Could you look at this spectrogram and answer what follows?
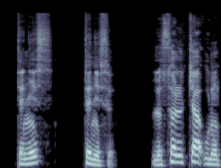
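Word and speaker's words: テニス: Tennis, tennisu.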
